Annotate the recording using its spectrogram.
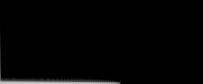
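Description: The last note of an electronic dance-pop track: a deep, steady electronic bass tone left ringing after the drum machine stops, cutting off abruptly a little over a second in.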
